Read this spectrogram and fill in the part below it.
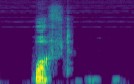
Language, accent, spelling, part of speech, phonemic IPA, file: English, Australia, waft, verb / noun, /wɔft/, En-au-waft.ogg
- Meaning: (verb) 1. To (cause to) float easily or gently through the air 2. To be moved, or to pass, on a buoyant medium; to float 3. To give notice to by waving something; to wave the hand to; to beckon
